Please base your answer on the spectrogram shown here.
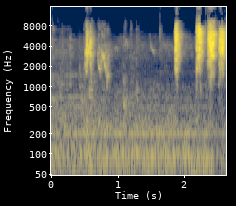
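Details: Budgerigar pair kept as pets: a couple of scratchy chirps, then a quick cluster of harsh, buzzy squawks near the end.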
